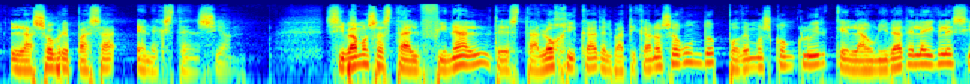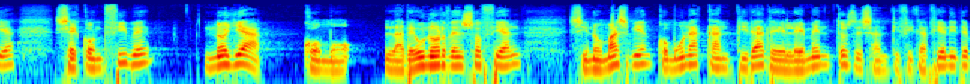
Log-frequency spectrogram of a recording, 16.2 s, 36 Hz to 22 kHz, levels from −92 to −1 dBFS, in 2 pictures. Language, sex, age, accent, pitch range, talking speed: Spanish, male, 40-59, Spanish, 115-160 Hz, 165 wpm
